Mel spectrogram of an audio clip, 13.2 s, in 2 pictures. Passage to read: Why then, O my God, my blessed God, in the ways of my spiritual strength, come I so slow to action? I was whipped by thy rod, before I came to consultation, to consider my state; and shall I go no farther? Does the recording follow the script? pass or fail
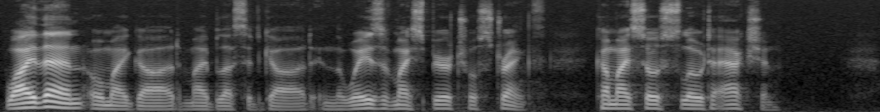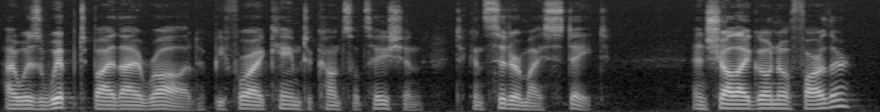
pass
